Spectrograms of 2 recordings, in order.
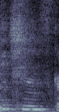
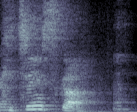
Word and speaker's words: Kicińska: Kicińska. Kicińska.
